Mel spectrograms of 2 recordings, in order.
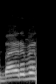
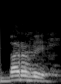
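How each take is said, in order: First: The first vowel is a long 'ai' sound. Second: The first vowel is a short 'a' sound. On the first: The speaker calls it wrong. "बैरवे नहीं" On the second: The speaker calls it right. "नहीं बरवे"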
